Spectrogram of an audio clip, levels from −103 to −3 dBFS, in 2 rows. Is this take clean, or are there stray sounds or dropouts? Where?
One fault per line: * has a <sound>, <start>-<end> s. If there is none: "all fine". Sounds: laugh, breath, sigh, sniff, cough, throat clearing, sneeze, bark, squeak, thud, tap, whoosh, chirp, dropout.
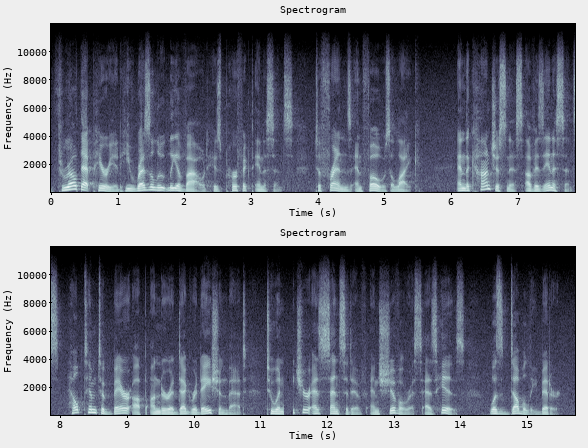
* has a dropout, 11.3-11.5 s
